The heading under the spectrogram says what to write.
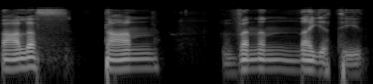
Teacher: Balaha, tan, the visarga followed by the dental t becomes balas tan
